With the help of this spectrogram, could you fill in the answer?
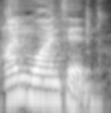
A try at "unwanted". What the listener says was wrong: Unwanted. Yeah, you skip the T sound. Unwanted.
